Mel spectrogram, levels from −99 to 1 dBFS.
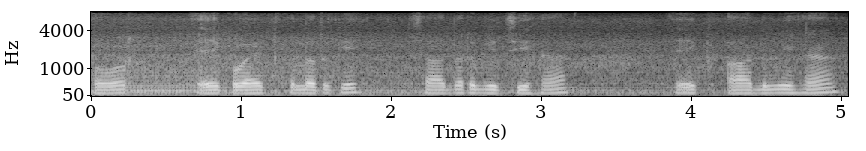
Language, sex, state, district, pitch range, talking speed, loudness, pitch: Hindi, male, Uttar Pradesh, Saharanpur, 120-145 Hz, 130 wpm, -18 LUFS, 125 Hz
